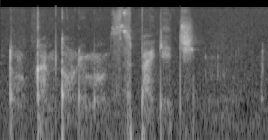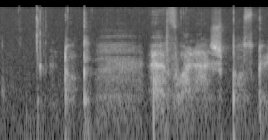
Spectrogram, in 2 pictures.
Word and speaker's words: spaghetti: Le G et le H, ça se prononce que. Donc, comme le seul exemple que j'ai trouvé, c'est spaghetti. Donc, spaghetti, je pense que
